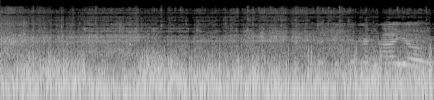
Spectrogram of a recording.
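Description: Wind buffeting the microphone over the low, steady rumble of a moving vehicle on the road.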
